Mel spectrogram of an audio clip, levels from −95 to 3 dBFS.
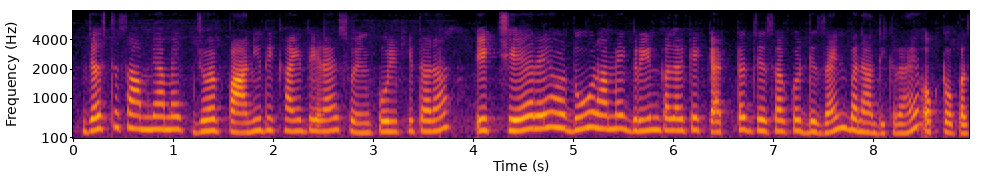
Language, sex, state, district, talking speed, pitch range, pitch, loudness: Hindi, female, Uttar Pradesh, Deoria, 225 wpm, 235-285 Hz, 260 Hz, -22 LUFS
